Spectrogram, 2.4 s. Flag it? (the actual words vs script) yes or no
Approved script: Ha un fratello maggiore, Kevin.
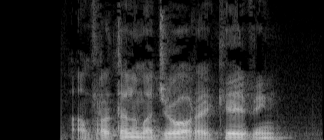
no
